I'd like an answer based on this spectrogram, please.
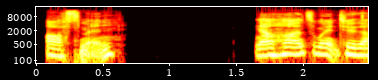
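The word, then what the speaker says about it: Assmann: It's spelled assman and a lot of people will refer to him as assman but it's actually pronounced osman.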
